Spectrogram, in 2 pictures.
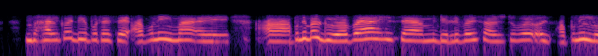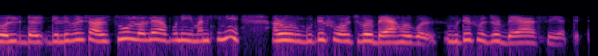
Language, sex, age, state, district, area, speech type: Assamese, female, 18-30, Assam, Kamrup Metropolitan, rural, conversation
